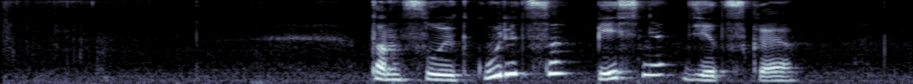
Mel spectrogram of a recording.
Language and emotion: Russian, neutral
